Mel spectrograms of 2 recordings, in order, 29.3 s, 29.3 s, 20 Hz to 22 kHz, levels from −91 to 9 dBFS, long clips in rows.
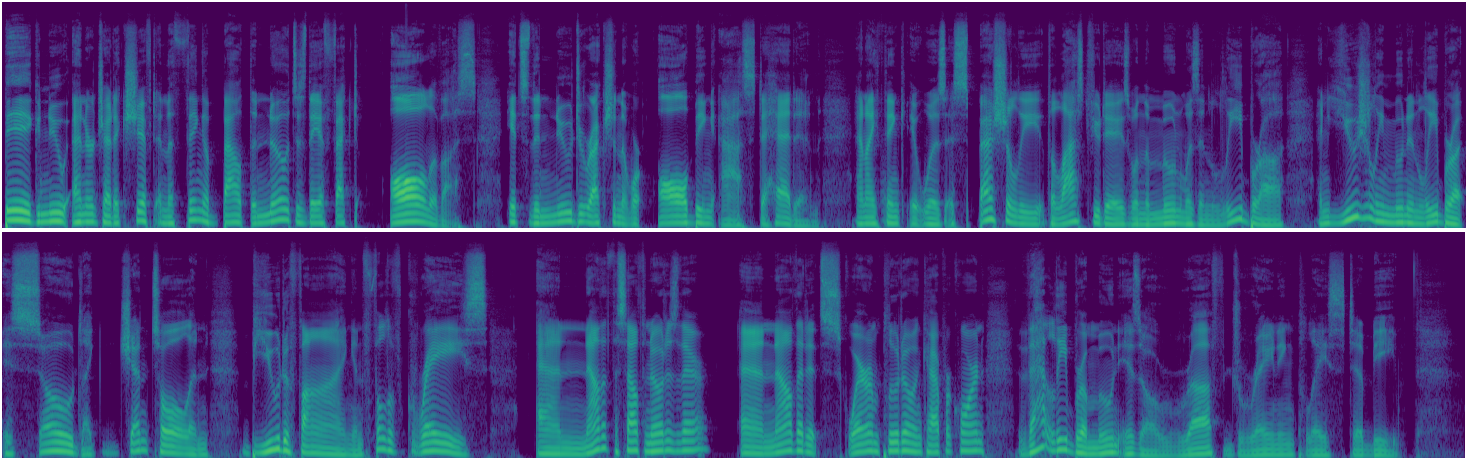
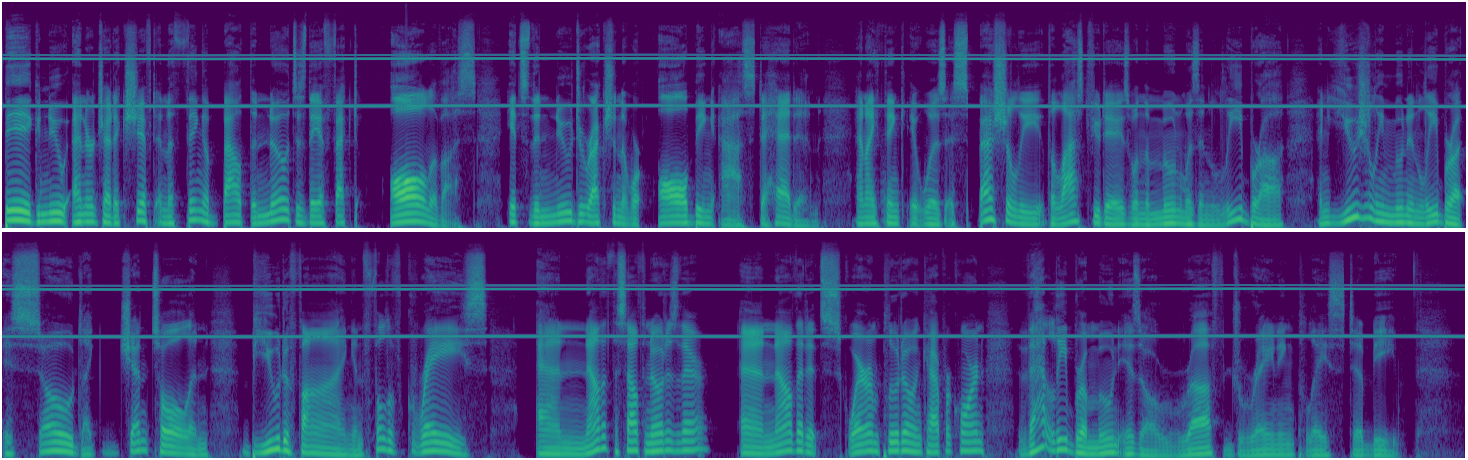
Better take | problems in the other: first | high-pitched whine; loud; throughout; 8 kHz, 6 dB below the speech

